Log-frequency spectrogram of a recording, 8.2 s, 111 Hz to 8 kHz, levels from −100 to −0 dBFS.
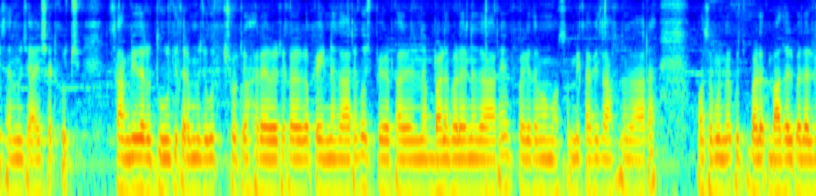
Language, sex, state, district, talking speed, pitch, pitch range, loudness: Hindi, male, Chhattisgarh, Sukma, 330 wpm, 130 Hz, 125-130 Hz, -30 LUFS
